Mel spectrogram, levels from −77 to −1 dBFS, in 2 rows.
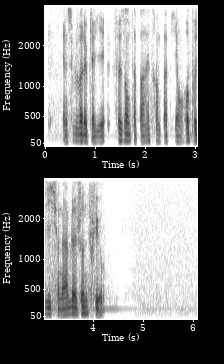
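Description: Speech, carrying two kinds of fault. Faint delayed copies of the voice turn up at 0.04 to 0.13 s and again at 1.22 to 1.31 s, each trailing the original by about 0.4 s and sitting roughly 25 to 30 dB below the speech. This is likely an echo leak: a loudspeaker on the far side replayed the call, and its echo canceller let part of what its microphone heard slip back. What separates it from room reverberation is the discrete copy at a fixed delay, rather than a smeared tail that decays off each syllable. The second fault is background gated by the echo canceller. The room sound falls away, by as much as about 40 dB, from 0.79 to 1.49 s, 1.82 to 2.08 s, 2.31 to 2.69 s and 3.37 to 4.78 s, then returns. The canceller was clamping the microphone while the loudspeaker played. Unlike a packet dropout, the gaps are in the ambience and come back when the canceller lets go, and unlike steady noise suppression they switch on and off with playback. 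All of this sits within the narrow telephone band, with nothing above 4 kHz from the G.711 path.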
